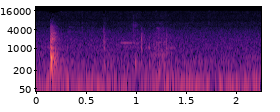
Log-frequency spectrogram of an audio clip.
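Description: A single sharp click about a fraction of a second in, followed by a few faint ticks, as multimeter test probes are handled and brought onto a small LED star board.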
